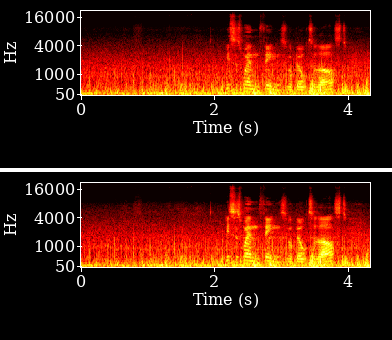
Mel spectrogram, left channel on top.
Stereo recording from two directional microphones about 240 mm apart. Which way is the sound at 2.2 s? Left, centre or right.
Right.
